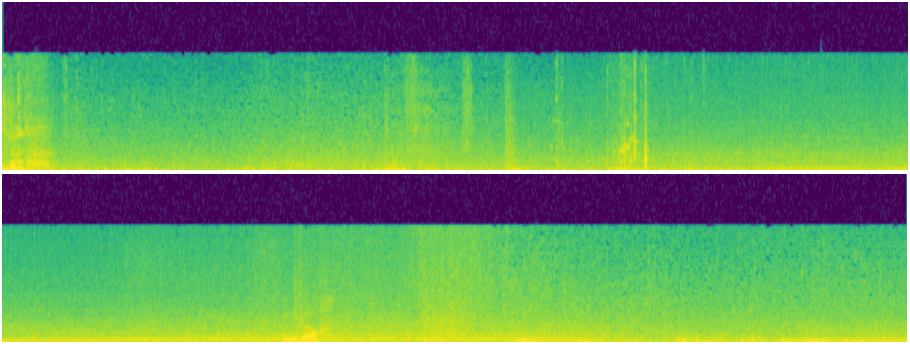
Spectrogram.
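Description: Water splashes and laps against a small boat.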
